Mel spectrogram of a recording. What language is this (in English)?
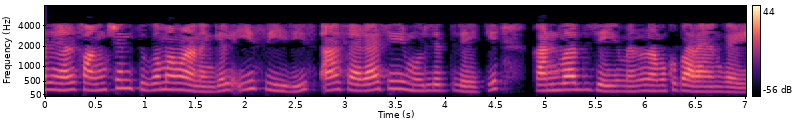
Malayalam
